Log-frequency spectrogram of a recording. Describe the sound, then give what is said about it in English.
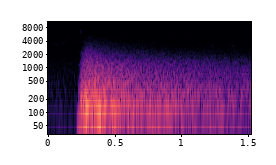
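An artillery shell explodes close by during shelling near Slavyansk: one sudden, fairly quiet blast with a sharp onset that trails off into a low, rumbling decay. “Another shell explodes close by.”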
